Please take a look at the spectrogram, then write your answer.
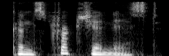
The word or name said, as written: constructionism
